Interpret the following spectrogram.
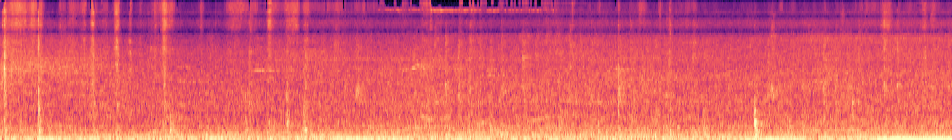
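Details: Steady low rumble of a vehicle or train, with faint scattered clicks and no clear animal voice.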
